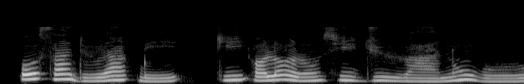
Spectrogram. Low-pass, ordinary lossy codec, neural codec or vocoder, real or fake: 7.2 kHz; MP3, 24 kbps; none; real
